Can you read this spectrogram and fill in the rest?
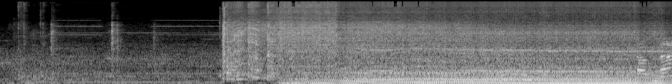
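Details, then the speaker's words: Fiat 500 after a new head gasket and refitting the workshop-repaired cylinder head. A quick crank catches at once and settles into a steady, even idle with no knocks or misses; normal start, sounding better than before. "sound better than it did before. Come out. Sounds nice. That sounds a lot better than what it did the first time around."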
